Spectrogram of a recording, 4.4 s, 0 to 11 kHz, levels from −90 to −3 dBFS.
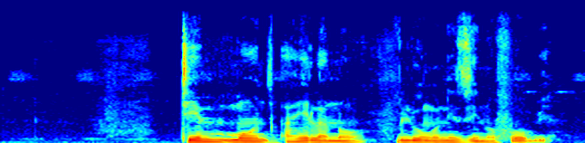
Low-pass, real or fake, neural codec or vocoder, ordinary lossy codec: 9.9 kHz; real; none; none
